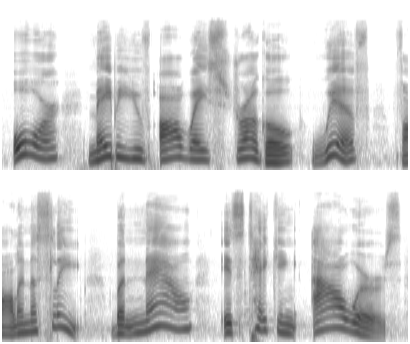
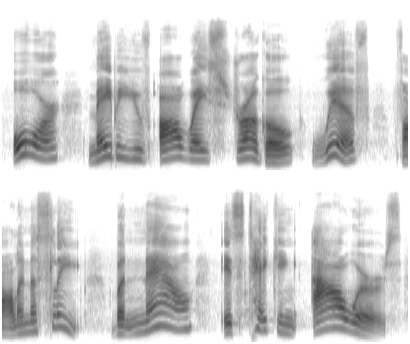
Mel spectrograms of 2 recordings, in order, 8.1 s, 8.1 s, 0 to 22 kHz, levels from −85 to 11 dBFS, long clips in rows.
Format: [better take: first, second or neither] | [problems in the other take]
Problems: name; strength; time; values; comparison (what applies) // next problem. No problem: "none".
first | thin; very; fading below 550 Hz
